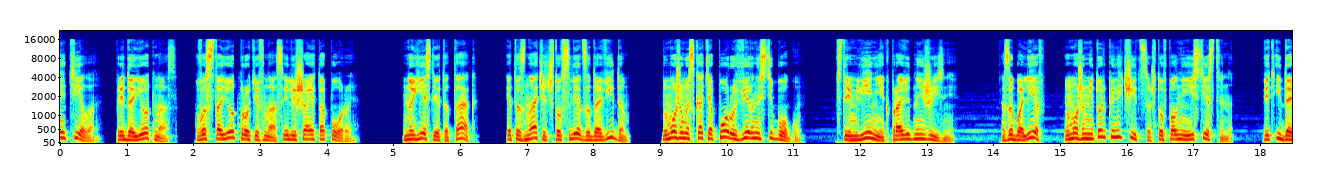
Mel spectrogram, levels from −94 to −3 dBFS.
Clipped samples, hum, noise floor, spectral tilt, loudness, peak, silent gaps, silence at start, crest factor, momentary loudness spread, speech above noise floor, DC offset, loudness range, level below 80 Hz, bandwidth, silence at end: under 0.1%; none; -53 dBFS; -5 dB/octave; -15 LUFS; -2 dBFS; 0.68-0.83 s, 1.78-2.02 s, 4.52-5.13 s, 6.30-6.68 s, 8.57-9.01 s; 0 s; 14 dB; 12 LU; 39 dB; 0.5%; 2 LU; -42 dBFS; 16.5 kHz; 0 s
